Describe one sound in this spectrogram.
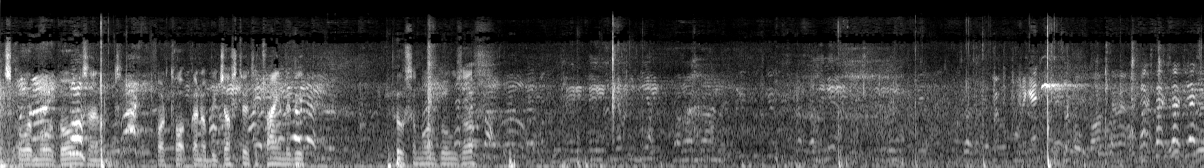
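Young men shout and call out outdoors.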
